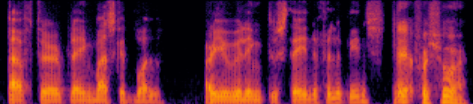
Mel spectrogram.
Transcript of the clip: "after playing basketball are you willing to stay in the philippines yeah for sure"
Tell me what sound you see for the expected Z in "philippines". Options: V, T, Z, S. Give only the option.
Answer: S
